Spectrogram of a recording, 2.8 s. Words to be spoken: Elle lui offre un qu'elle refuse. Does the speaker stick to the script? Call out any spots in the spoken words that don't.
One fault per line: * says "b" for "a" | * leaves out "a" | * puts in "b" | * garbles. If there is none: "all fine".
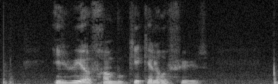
* says "Il" for "Elle"
* puts in "bouquet"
